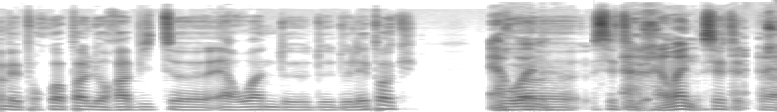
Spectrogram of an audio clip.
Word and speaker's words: R1: pourquoi pas le Rabbit Air1 de l'époque. Air1. C'était Air1. le R1 du coup si tu prononces à la française, mais c'était boîtier en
